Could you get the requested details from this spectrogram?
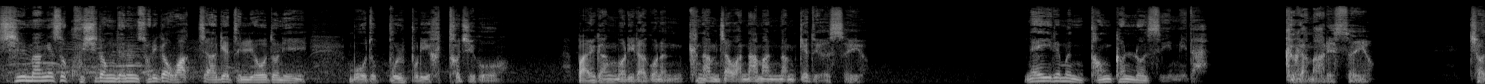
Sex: male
